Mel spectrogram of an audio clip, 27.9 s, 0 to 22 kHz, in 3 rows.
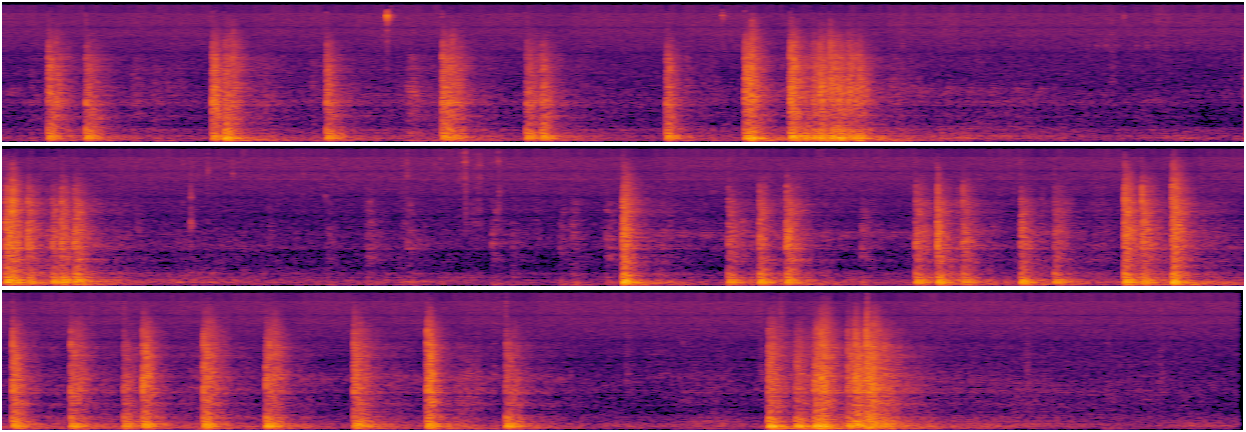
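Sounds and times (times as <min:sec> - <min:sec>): fireworks booming: 0:00.2 - 0:07.4, 0:09.3 - 0:10.4, 0:13.5 - 0:23.0, 0:24.4 - 0:25.9.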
